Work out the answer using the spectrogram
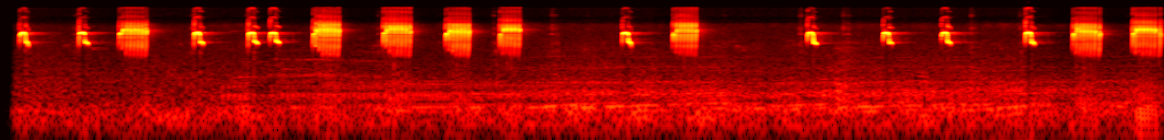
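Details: Javan tesia, a bird sought as a song tutor for other songbirds, singing: sharp, high, explosive notes alternate with short, rapid, buzzy trilled bursts, given about every half second in an uneven series over a faint low hum.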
